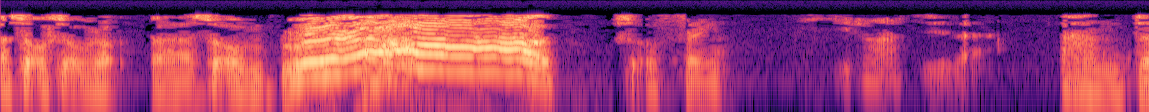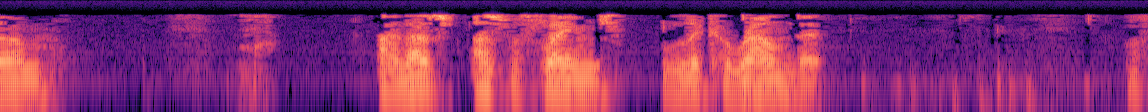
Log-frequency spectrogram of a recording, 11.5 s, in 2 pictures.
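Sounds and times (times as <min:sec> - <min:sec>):
speech: 0:00.0 - 0:06.1, 0:07.0 - 0:10.0
voice imitating a wordless shriek: 0:01.4 - 0:02.8.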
